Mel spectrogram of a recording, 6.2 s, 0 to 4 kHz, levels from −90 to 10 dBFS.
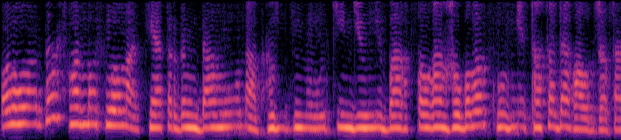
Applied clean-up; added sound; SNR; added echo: neural mask model DeepFilterNet 3.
